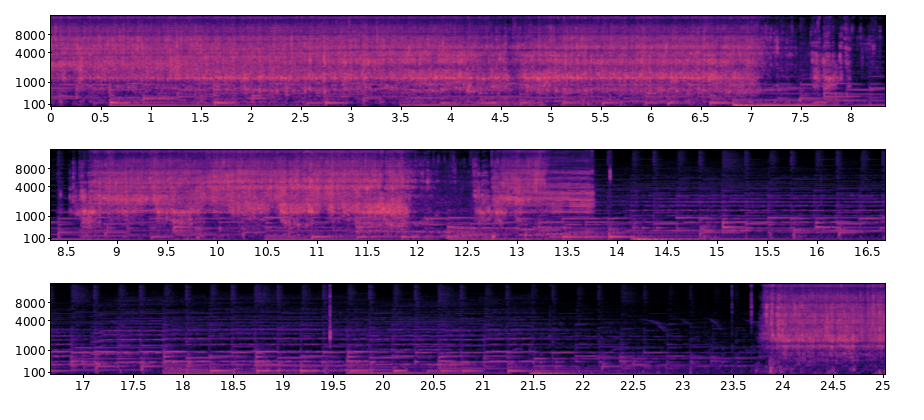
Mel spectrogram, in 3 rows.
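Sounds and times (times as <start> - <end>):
water churning and splashing: 0.0 - 13.4, 23.8 - 25.0
background music with bass line: 0.0 - 25.0.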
